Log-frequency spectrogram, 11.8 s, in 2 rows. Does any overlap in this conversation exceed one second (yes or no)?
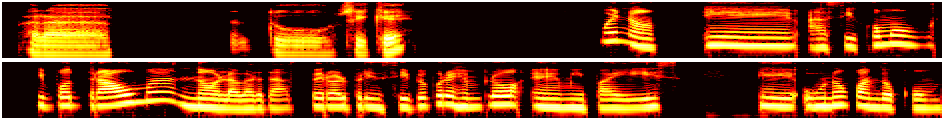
no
